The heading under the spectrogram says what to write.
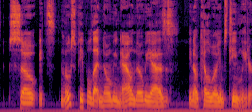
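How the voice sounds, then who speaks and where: Pacing is moderate. Pitch swings very widely throughout. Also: man, very deep, low pitch for a man. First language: Pennsylvania Dutch. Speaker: former real estate team leader. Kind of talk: casual podcast interview. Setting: podcast recording, audio only.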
